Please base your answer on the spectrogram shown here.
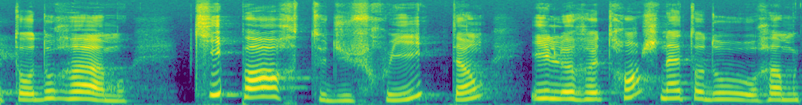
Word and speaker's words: fruit: todo ramo que por fruit, então retran, né? Todo ramo que não dá fruto, ele o corta. Fru é interessante porque a gente em francês vai falar du frui, tá?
